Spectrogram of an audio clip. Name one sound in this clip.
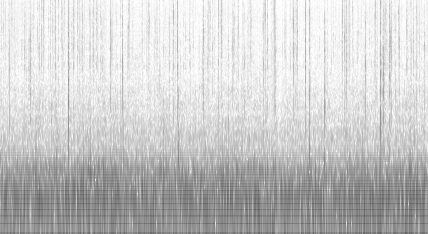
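A fire roars with a low steady rumble.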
